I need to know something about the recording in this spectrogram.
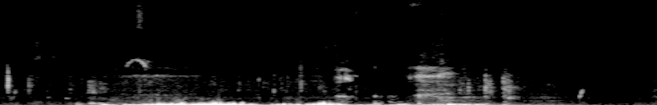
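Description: Water sloshes around a man's legs as he wades.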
